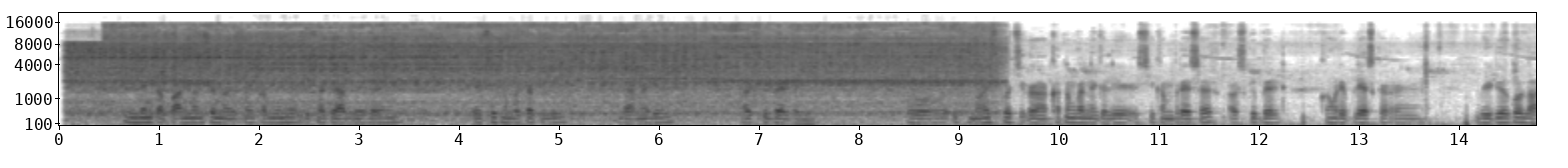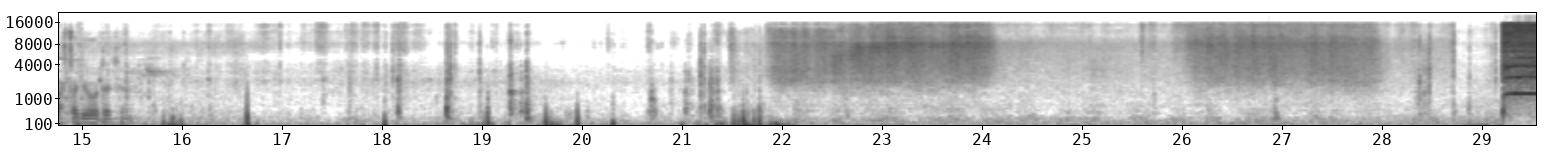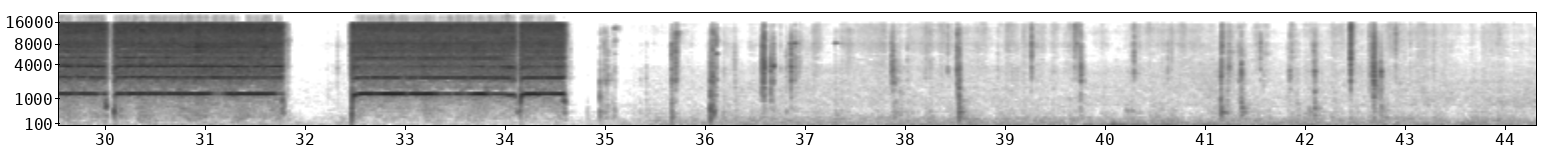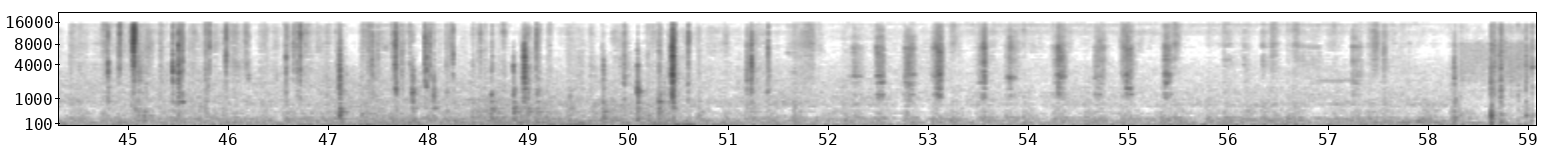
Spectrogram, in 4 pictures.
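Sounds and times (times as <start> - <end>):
brief hiss: 26.0 - 28.2.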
